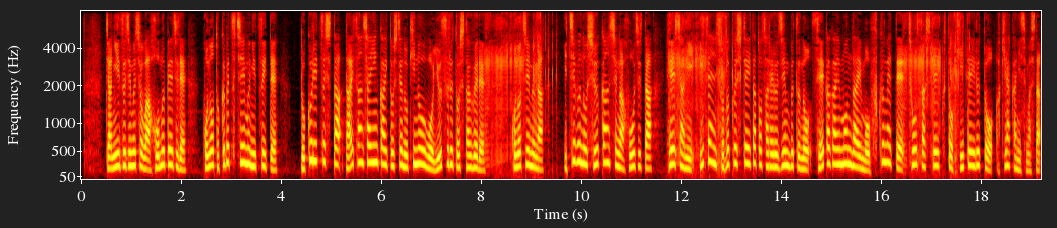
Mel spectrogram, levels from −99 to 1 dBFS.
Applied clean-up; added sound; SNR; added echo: neural mask model RNNoise.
